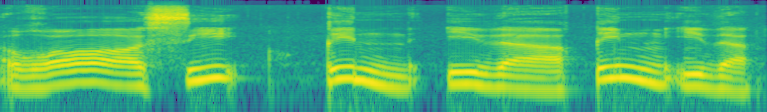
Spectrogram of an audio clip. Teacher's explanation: কিন তানউইনের পর হামজা এসেছে, তানউইনটা স্পষ্ট করে বলবো, গুন্নাকে বাড়াবো না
